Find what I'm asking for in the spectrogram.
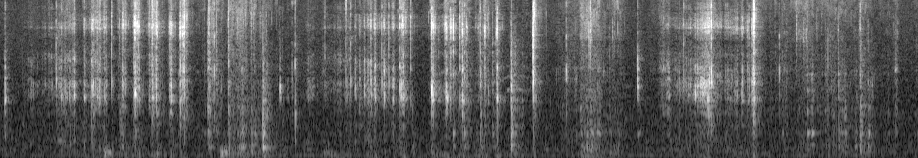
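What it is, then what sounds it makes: Soap bar being shaved. A solid pink soap bar with a silver coating is held in the hand and shaved with a box-cutter blade. The result is quiet, bright, crackly scraping: rapid clusters of crisp ticks and rasps with almost no low end.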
